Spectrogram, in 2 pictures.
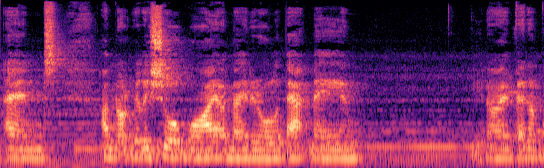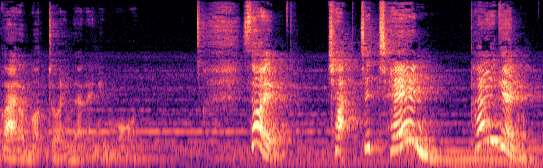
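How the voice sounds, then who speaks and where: A woman author narrating her own book, stumbling over and rereading the odd phrase. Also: on the low side. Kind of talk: audiobook-style narration with brief personal asides. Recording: roomy echo, faint music behind.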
